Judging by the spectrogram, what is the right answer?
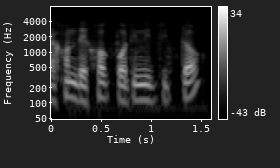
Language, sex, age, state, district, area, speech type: Assamese, male, 45-60, Assam, Golaghat, urban, spontaneous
